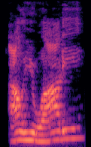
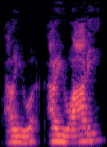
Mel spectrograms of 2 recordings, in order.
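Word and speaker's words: alluaudi: So I've heard aluwadi. I've heard, is that aluwadi? So yeah, I guess that's acceptable.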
